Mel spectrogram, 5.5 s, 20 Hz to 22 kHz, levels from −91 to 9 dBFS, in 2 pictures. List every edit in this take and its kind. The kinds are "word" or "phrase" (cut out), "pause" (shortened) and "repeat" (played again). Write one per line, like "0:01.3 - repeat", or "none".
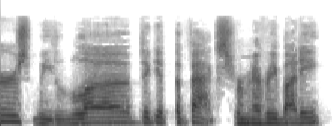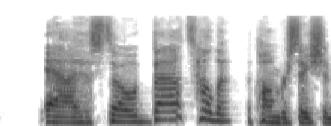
none

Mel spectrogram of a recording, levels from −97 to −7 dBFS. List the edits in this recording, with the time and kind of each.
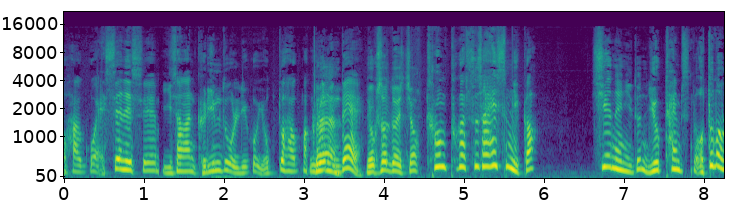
0:01.2 - word
0:04.5 - pause

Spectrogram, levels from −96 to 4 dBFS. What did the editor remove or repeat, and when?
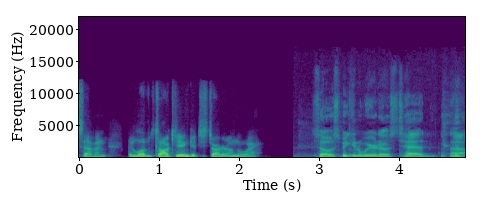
0:02.4 - pause

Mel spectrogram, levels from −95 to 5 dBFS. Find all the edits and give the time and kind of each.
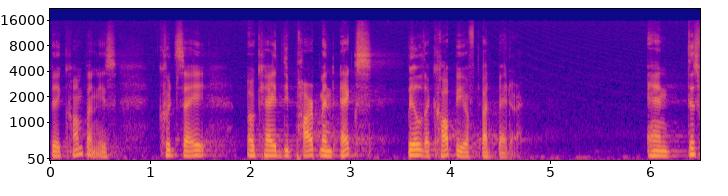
0:01.2 - word
0:04.3 - word

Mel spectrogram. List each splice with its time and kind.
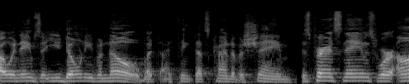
0:03.0 - pause

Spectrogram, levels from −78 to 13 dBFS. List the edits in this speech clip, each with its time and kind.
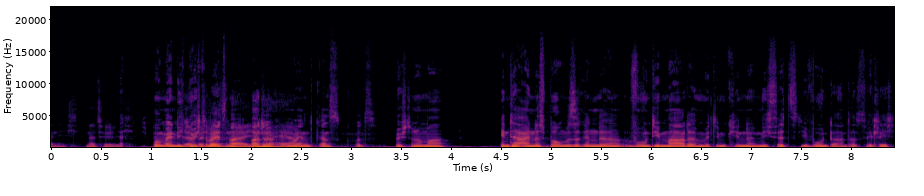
none

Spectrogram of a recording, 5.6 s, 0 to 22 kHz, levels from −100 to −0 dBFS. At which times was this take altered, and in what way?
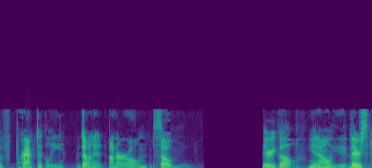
none

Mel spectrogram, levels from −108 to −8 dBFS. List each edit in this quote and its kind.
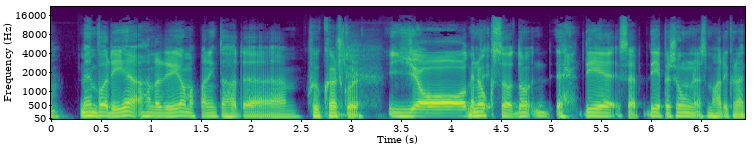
0:02.5 - pause

